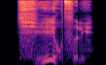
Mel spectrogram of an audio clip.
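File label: "岂有此理", Mandarin Chinese; HSK6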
